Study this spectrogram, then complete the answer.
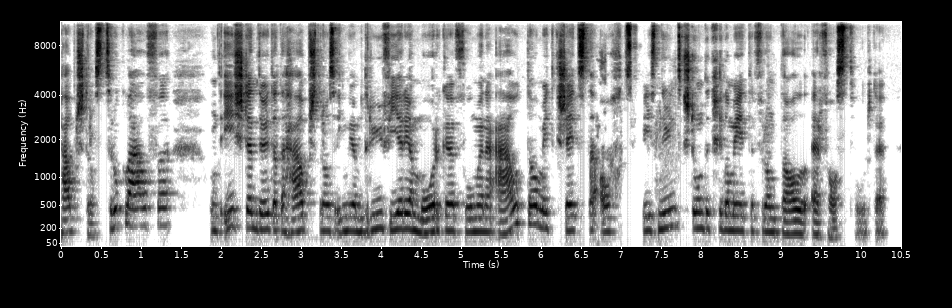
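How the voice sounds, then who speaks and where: The woman speaks at a moderate pace and a fairly low pitch. Her voice is somewhat breathy. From Switzerland, canton Aargau. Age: 30s. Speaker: podcast guest. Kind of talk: casual interview conversation.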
